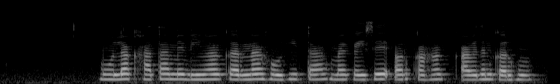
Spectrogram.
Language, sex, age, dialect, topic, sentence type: Chhattisgarhi, female, 25-30, Northern/Bhandar, banking, question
